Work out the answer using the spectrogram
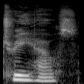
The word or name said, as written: tree house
